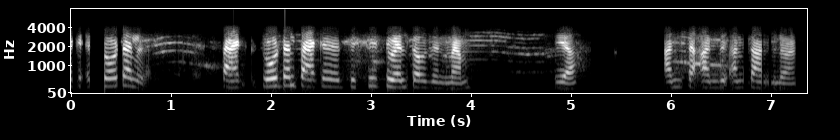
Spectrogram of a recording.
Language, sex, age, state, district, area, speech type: Telugu, female, 30-45, Andhra Pradesh, Srikakulam, urban, conversation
